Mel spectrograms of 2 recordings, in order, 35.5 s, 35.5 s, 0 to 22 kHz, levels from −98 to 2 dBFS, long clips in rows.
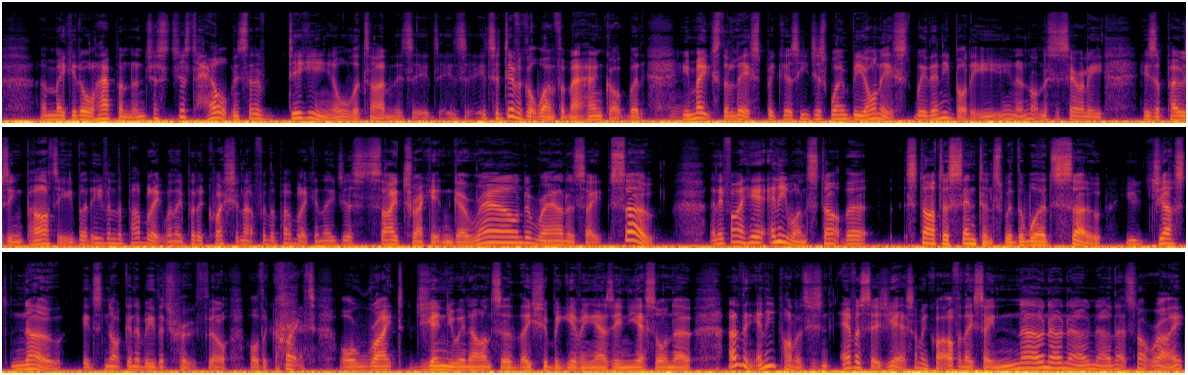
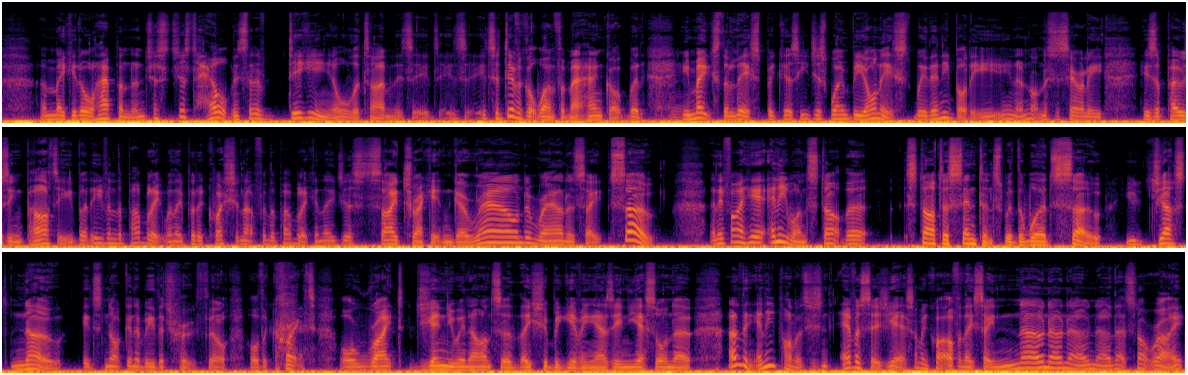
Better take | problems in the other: neither | low rumble; faint; throughout; 20 dB below the speech; the same in both

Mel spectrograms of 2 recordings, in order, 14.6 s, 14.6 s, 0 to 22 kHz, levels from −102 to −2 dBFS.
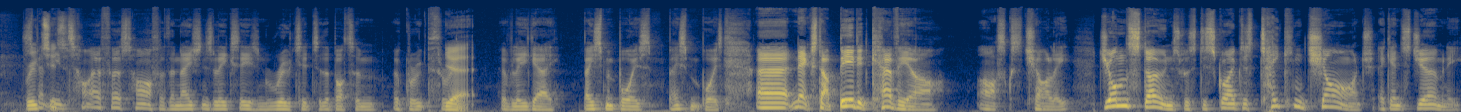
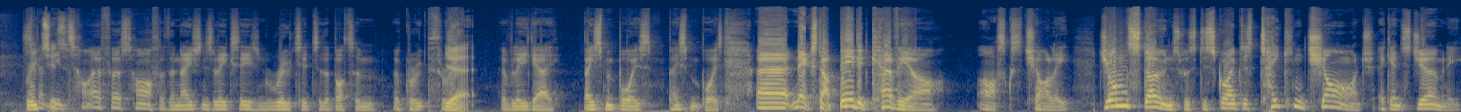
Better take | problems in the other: first | distortion; slight; 3% of the sound clipped

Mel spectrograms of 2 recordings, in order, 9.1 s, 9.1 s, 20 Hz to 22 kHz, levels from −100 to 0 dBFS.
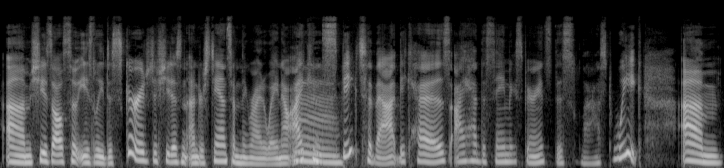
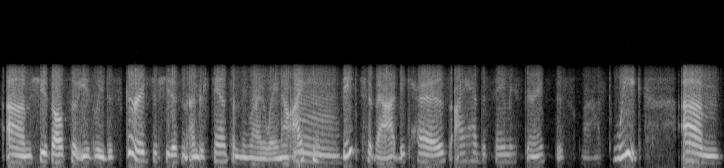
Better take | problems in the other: first | phone-call audio; poor line; nothing above 4 kHz

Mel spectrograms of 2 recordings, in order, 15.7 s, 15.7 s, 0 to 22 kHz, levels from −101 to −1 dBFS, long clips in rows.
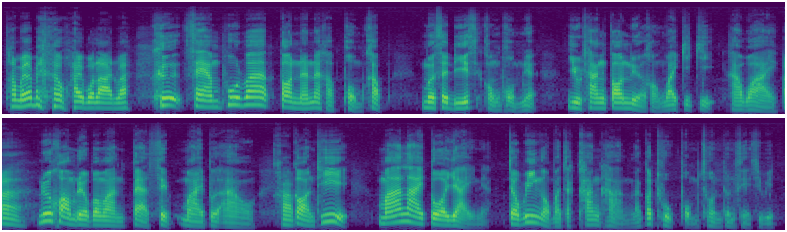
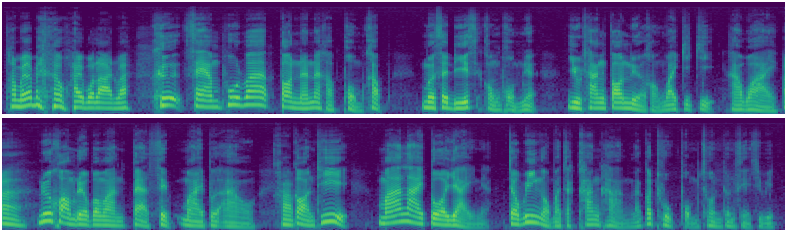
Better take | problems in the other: second | thin; somewhat; fading below 400 Hz

